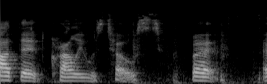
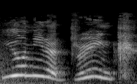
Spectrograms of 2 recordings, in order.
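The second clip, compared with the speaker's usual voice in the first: put-on horrible Russian accent, very high and slow; 11 semitones higher, 5 dB louder than usual. Quoting a Russian man's lines: horrible Russian accent. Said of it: "He has a horrible Russian accent".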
